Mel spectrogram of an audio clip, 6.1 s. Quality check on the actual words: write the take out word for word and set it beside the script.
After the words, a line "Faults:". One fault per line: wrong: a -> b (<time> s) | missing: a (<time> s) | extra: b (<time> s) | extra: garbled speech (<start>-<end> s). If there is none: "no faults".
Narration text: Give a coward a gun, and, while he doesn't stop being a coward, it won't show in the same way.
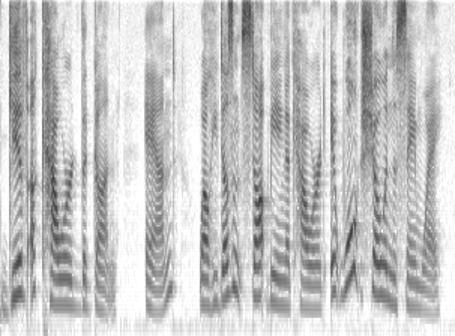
Give a coward the gun, and, while he doesn't stop being a coward, it won't show in the same way.
Faults:
wrong: a -> the (1.1 s)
